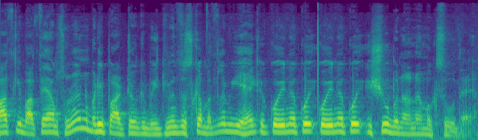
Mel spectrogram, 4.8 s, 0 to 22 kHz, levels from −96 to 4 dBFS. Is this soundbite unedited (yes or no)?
yes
